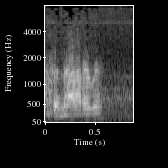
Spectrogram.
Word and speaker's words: Sinatra: And I said, is it really pronounced Sinatra? And he leaned back and he says, it was when I pronounced it.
